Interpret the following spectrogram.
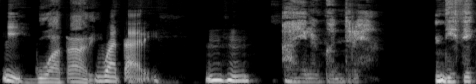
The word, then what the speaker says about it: Guattari: resalta el libro de las tres ecología de watari que presenta una postura fin con la ecosofía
